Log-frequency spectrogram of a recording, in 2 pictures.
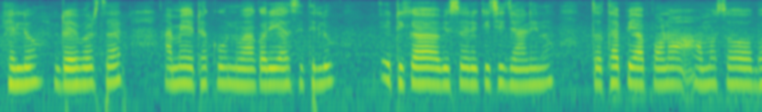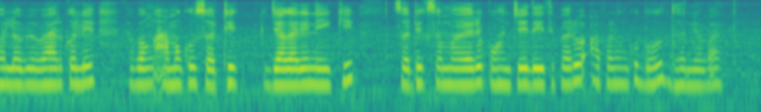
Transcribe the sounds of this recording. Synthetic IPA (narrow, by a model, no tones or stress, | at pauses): heloɖɾajbʱɔɾsaɾ | ameːʈʰakunuakɔɾiasit̪ʰilu | eʈʰikabisɔjɔɾekit͡ʃʰid͡ʒaɽ̃inu | t̪ɔt̪ʰapiapɔɽ̃ɔamɔsɔɦɔbʱɔlɔbjɔbɔɦaɾkɔle | ebɔŋa̰mɔkusɔʈʰik | d͡ʒaɡaɾenej̃ki | sɔʈʰiksɔmɔjɔɾepɔɦɔnt͡ʃajd̪ejt̪ʰibaɾuʔapɔɽ̃ɔŋkubɔɦut̪̚d̪ʱɔnjɔbad̪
